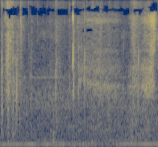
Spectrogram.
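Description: Footsteps of a person walking on a narrow path: a few soft, irregular steps over a steady low background noise.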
